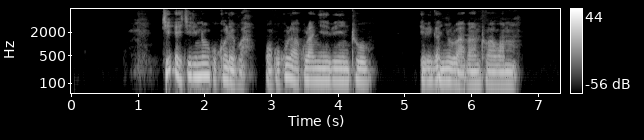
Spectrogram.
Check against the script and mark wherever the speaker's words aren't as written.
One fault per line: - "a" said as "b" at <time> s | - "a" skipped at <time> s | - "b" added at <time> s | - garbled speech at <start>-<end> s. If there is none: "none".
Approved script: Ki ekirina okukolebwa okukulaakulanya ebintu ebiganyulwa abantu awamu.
none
